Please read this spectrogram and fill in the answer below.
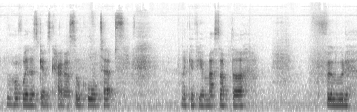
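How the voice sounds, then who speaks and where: A woman speaks at a fairly slow pace in a monotone, flat voice, leaving long, frequent pauses. Audible room echo and noticeable background noise fill the recording. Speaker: book subscription box reviewer. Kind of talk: unboxing review. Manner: casual, hesitant fillers.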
